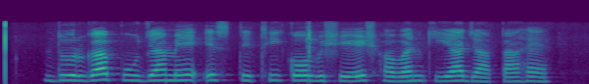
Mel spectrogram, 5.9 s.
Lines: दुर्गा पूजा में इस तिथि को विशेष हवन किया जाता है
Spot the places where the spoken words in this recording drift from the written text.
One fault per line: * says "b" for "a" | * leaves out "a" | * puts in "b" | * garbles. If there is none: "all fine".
all fine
